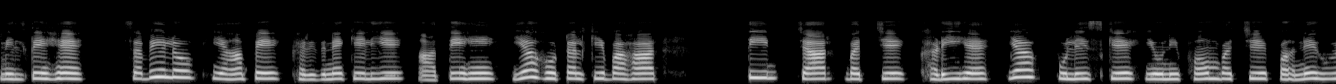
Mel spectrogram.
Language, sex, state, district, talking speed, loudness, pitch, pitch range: Hindi, female, Bihar, Lakhisarai, 130 wpm, -15 LUFS, 260 Hz, 255-270 Hz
